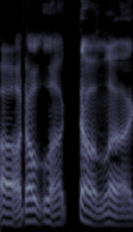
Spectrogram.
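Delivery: put-on muffled voice. Speaker acts out hiding in a hoodie; imitating a muffled voice. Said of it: "hiding in it and muffling my voice".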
